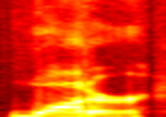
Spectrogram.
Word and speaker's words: water: It's the sound in the middle of words like water. Better city. Exactly. Instead of saying water, Americans say water. That T sounds like a soft D.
